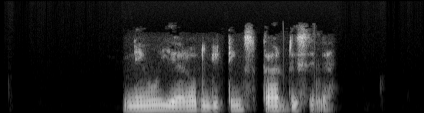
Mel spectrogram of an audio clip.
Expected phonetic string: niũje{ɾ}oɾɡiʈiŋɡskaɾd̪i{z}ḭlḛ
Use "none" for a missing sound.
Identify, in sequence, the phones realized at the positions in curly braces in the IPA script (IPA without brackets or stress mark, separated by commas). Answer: ɾ, s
